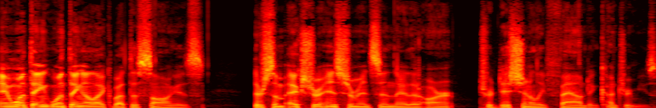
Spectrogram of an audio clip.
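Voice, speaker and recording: A man with a Southern US accent talks at a very fast pace in a fairly low voice with a bright, sharp tone and ordinary pitch variation. The recording is very clean, dry and close, with a silent background and no echo. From Arkansas, US South. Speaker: podcast host. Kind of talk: casual chat.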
